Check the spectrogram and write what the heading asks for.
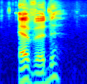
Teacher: Notice the accent on the first syllable.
